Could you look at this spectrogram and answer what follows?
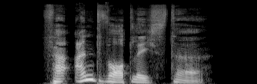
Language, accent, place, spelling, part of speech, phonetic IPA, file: German, Germany, Berlin, verantwortlichste, adjective, [fɛɐ̯ˈʔantvɔʁtlɪçstə], De-verantwortlichste.ogg
- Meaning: inflection of verantwortlich: 1. strong/mixed nominative/accusative feminine singular superlative degree 2. strong nominative/accusative plural superlative degree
